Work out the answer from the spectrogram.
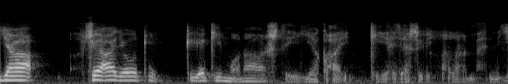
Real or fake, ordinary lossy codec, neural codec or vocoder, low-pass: real; Opus, 16 kbps; none; 7.2 kHz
